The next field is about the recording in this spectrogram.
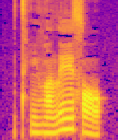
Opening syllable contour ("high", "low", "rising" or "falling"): high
